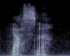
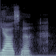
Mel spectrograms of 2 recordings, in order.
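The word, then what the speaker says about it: Jasnah: Yasna. Oh yeah, it's an S sound, and I still say Yasna, which it's supposed to be an S.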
